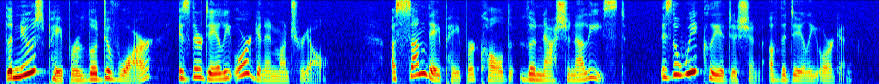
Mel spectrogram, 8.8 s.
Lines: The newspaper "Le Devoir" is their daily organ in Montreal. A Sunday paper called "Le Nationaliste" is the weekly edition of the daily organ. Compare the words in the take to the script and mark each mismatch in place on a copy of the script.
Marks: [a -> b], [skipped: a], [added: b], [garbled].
The newspaper "Le Devoir" is their daily organ in Montreal. A Sunday paper called "Le Nationaliste" is the weekly edition of the daily organ.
